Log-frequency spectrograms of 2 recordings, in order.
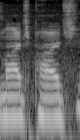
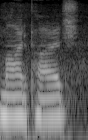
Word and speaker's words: Mod Podge: Well, it's funny that I was calling it Modge Podge and had no idea it was called Mod Podge.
